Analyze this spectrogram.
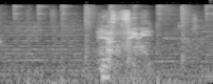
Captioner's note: whispering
